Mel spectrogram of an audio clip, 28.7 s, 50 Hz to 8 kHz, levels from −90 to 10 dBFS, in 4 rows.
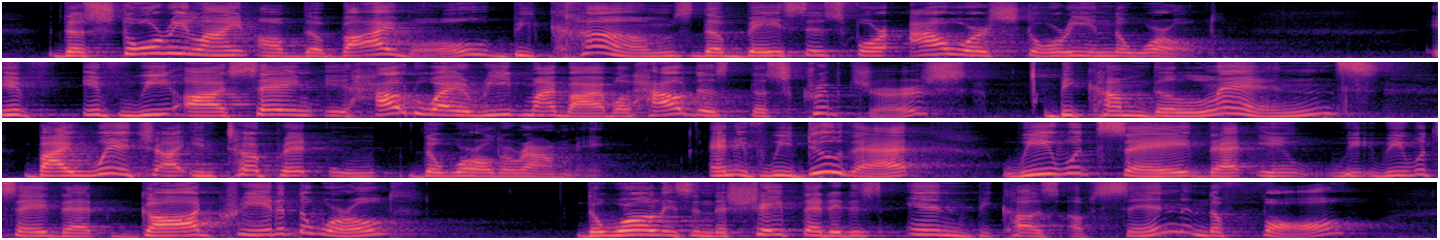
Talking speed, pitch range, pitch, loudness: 160 wpm, 185-240 Hz, 205 Hz, -26 LUFS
